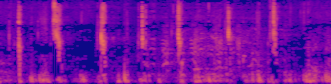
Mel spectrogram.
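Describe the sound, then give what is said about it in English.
A voice imitates a little girl at a table crunching Captain Crunch cereal, a quick, uneven run of crisp, crackly mouth bursts, about a dozen in three seconds, fairly loud, with no words spoken. “And I walked down and this little black girl sitting there at the table eating Captain Crunch going.”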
